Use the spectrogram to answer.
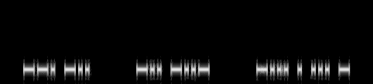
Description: Morse code, heard as a keyed tone, about 36 wpm, 700 Hz. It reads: GD DX BEST
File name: UK MASTER QSOs TRAINING / 35WPM / UK MASTER QSOs 0029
